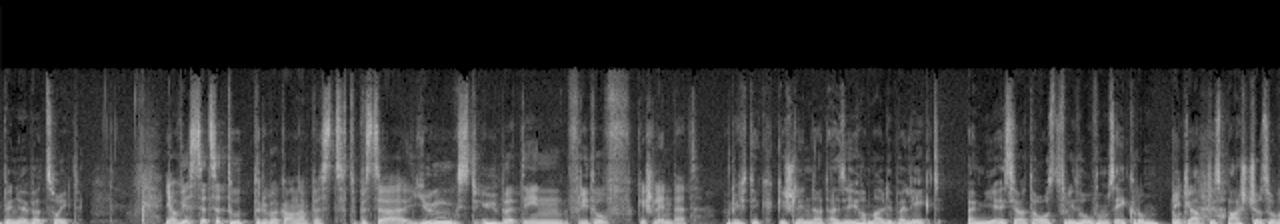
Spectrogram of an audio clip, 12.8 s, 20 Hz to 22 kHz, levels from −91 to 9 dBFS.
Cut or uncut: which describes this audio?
cut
